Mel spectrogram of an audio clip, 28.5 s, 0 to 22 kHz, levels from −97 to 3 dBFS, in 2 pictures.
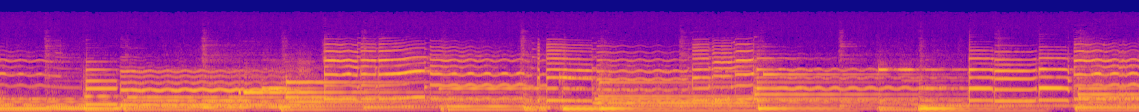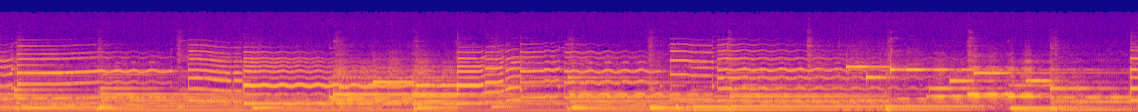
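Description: Frames out of order occur seven times: 2.96–3.06, 6.65–6.84, 8.92–9.11, 13.99–14.09, 17.08–17.27, 21.05–21.19 and 27.68–27.74 s. Each time, two adjacent blocks of 23 to 93 ms swap places, which fits runs of one to four frames. The sound flutters briefly, with no lost time. A spectrogram shows abrupt vertical seams where the spectral content jumps. The waveform shows discontinuities at each seam.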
